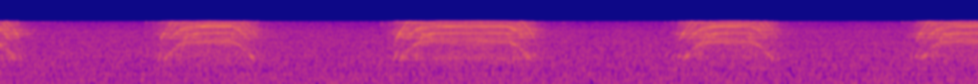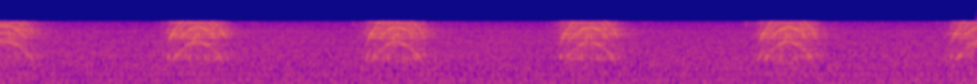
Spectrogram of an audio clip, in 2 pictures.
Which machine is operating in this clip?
slide rail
